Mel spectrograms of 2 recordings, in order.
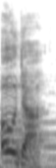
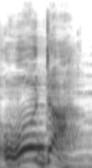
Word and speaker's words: Oda: while, but you know my name is not Oda. It's Oda. You say it like there are 3 O's in front of it.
